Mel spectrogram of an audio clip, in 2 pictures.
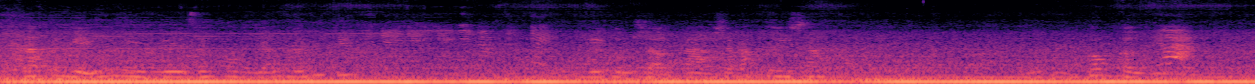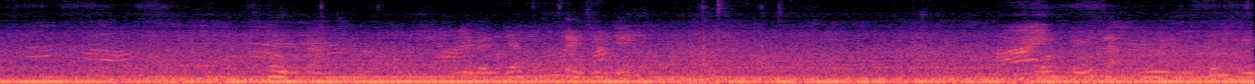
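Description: SuperDong high-speed passenger ferry's engines running with a steady low drone while under way, with people's voices talking over it.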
